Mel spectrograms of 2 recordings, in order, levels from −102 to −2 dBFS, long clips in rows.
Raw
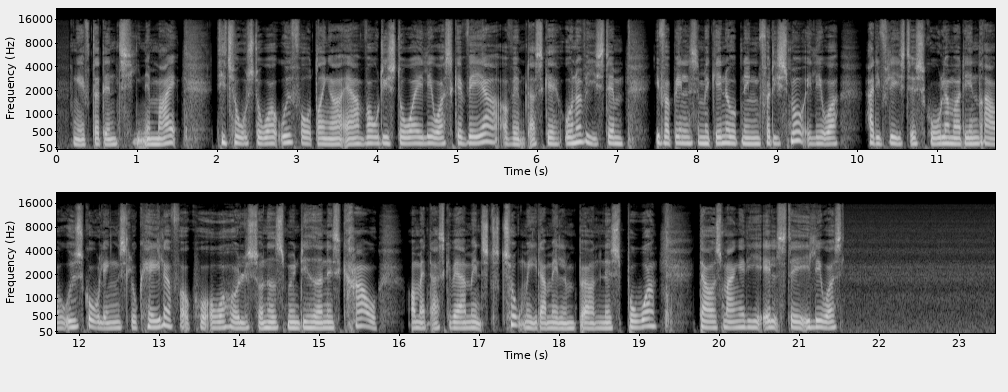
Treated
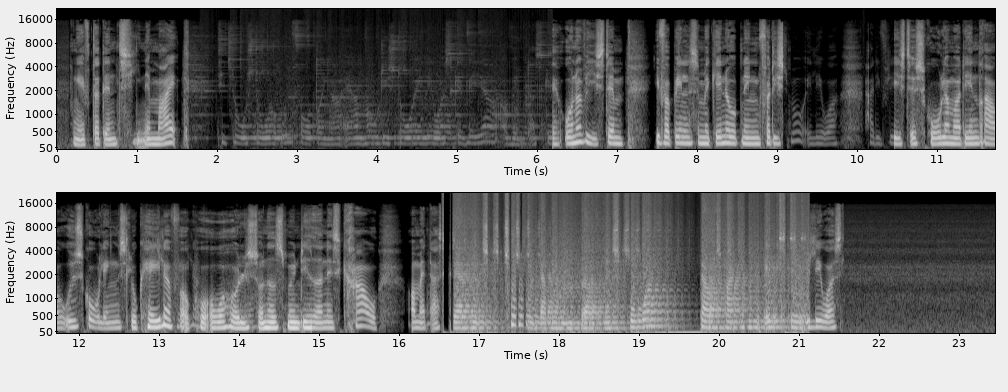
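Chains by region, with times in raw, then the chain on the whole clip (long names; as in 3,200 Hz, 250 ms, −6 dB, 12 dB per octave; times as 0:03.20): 0:01.64–0:06.20: downward compressor 8 to 1, threshold −37 dBFS + tuned comb filter 330 Hz, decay 0.6 s, mix 90% + feedback echo at a low word length 142 ms, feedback 55%, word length 10 bits, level −4 dB
0:09.07–0:10.47: gate with flip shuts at −33 dBFS, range −38 dB + envelope flattener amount 50%
0:12.55–0:14.91: low-pass filter 12,000 Hz + low-shelf EQ 430 Hz +9 dB + single-tap delay 364 ms −21.5 dB
0:16.52–0:21.13: hold until the input has moved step −24.5 dBFS + downward expander −26 dBFS + echo with a time of its own for lows and highs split 2,500 Hz, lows 91 ms, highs 135 ms, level −5 dB
whole clip: no processing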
